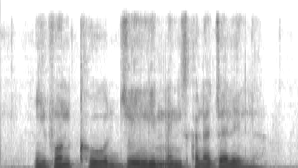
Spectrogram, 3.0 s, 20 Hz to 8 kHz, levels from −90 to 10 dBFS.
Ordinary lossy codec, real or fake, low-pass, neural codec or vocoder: none; fake; 7.2 kHz; codec, 24 kHz, 3 kbps, HILCodec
